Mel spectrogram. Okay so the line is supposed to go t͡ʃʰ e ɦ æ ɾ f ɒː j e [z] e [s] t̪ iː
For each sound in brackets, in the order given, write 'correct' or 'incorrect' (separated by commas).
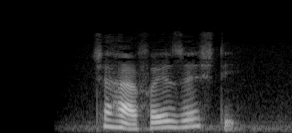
correct, incorrect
